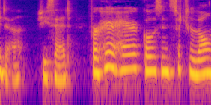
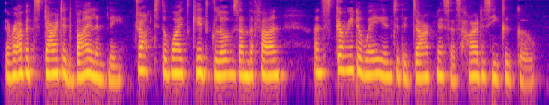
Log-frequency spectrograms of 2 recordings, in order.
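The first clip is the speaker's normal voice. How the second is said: ordinary delivery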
